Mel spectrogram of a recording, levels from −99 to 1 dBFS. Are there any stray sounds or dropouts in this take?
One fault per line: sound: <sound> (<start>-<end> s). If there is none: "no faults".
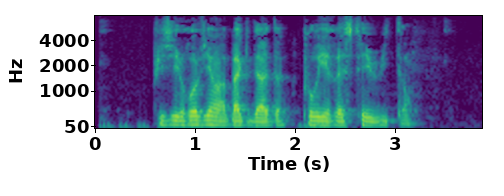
no faults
